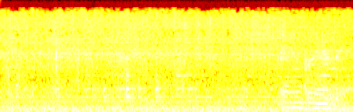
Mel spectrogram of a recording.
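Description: Bacon, garlic and green beans stirred together in a pan with the heat just turned off, giving a steady soft sizzle and scraping with a few brief clinks near the end.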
